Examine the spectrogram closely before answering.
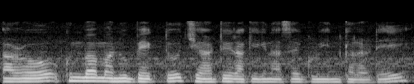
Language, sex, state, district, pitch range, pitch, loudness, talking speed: Nagamese, male, Nagaland, Dimapur, 125-145 Hz, 135 Hz, -16 LUFS, 190 wpm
